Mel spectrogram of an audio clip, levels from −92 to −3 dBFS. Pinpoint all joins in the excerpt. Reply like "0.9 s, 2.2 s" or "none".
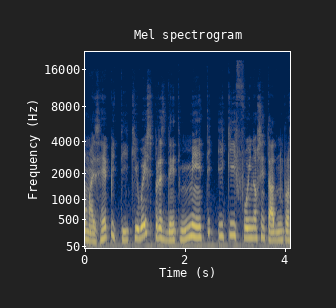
none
